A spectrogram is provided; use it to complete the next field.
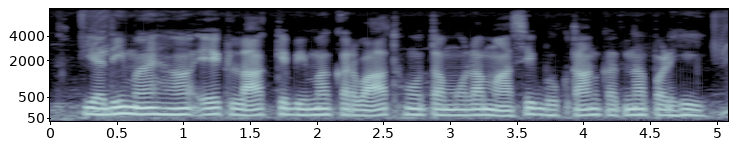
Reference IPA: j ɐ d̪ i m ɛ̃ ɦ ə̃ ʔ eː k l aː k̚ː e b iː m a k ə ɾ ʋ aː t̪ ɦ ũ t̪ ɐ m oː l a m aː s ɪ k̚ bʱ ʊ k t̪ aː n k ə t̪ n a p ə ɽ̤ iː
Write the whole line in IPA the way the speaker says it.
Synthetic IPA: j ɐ d̪ i m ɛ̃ ɦ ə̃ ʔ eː k l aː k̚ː e b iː m a k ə ɾ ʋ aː t̪ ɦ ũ t̪ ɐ m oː l a m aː s ɪ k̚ bʱ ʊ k t̪ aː n k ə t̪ n a p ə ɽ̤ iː

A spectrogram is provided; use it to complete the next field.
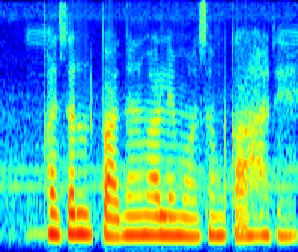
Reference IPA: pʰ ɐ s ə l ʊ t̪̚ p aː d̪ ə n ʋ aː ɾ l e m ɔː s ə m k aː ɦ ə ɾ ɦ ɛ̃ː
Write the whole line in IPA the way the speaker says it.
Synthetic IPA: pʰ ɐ s ə l ʊ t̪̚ p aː d̪ ə n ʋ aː l e m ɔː s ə m k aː ɦ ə ɾ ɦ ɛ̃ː

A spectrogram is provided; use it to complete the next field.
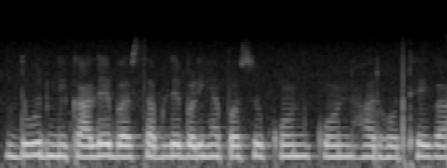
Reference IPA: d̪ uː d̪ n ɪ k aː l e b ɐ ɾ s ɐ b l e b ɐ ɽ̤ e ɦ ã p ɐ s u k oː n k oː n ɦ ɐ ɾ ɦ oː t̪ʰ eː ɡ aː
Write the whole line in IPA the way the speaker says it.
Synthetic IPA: d̪ uː d̪ n ɪ k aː l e b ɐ ɾ s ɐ b l e b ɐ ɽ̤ i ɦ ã p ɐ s u k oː n k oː n ɦ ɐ ɾ ɦ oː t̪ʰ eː ɡ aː

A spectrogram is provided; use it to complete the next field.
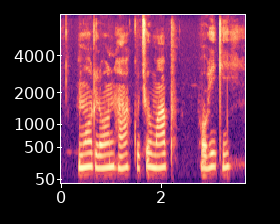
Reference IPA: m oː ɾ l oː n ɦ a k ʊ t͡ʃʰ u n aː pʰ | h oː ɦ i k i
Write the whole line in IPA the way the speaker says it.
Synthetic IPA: m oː ɾ l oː n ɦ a k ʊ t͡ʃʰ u m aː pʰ | h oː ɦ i k i

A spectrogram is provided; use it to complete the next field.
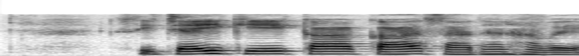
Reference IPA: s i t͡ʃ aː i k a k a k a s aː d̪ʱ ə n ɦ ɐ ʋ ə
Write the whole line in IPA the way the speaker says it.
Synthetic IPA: s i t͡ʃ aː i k e k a k a s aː d̪ʱ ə n ɦ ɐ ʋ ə

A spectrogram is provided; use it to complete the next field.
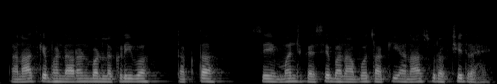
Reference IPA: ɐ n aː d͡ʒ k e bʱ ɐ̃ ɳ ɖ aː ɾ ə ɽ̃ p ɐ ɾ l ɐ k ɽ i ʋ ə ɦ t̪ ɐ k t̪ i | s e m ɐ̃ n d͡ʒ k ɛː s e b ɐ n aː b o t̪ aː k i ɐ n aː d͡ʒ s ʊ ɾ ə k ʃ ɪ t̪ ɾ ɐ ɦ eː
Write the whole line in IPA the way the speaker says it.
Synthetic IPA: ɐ n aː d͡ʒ k e bʱ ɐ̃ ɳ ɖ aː ɾ ə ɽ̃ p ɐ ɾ l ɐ k ɽ i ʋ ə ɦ t̪ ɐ k t̪ a | s e m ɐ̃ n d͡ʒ k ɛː s e b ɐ n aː b o t̪ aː k i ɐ n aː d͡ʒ s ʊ ɾ ə k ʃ ɪ t̪ ɾ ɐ ɦ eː

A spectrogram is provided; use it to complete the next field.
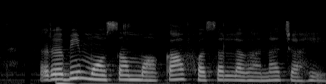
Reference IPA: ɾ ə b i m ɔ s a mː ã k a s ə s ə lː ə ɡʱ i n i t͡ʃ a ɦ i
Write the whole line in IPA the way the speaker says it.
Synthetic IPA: ɾ ə b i m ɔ s ə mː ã k a f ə s ə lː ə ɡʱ a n a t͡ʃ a ɦ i

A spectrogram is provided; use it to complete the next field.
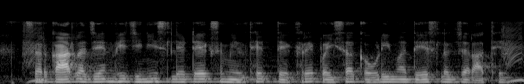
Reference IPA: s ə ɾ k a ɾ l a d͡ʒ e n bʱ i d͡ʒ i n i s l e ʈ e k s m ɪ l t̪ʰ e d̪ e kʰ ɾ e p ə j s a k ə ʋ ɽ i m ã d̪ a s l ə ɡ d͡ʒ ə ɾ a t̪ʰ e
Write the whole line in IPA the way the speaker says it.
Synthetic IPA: s ə ɾ k a ɾ l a d͡ʒ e n bʱ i d͡ʒ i n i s l e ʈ e k s m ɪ l t̪ʰ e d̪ e kʰ ɾ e p ə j s a k ə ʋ ɽ i m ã d̪ e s l ə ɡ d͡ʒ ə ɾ a t̪ʰ e

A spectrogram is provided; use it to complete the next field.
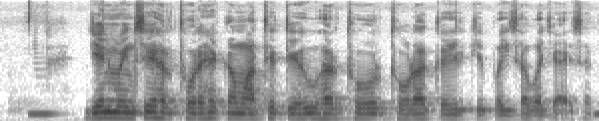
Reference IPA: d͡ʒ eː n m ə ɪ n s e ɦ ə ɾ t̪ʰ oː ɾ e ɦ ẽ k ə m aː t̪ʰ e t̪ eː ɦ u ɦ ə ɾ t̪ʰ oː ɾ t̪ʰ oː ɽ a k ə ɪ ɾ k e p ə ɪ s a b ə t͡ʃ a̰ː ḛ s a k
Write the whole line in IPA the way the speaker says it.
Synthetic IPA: d͡ʒ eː n m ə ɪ n s e ɦ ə ɾ t̪ʰ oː ɾ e ɦ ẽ k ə m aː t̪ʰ e t̪ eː ɦ u ɦ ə ɾ t̪ʰ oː ɾ t̪ʰ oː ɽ a k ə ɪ ɾ k e p ə ɪ s a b ə t͡ʃ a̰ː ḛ s ə k

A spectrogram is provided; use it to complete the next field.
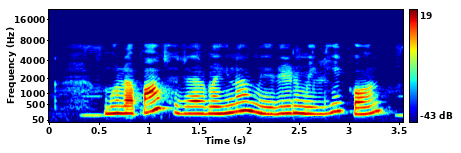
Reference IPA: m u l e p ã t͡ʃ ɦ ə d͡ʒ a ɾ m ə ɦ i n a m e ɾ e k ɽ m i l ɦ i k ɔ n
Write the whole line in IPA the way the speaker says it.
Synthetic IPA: m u l a p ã t͡ʃ ɦ ə d͡ʒ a ɾ m ə ɦ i n a m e ɾ e ɽ m i l ɦ i k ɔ n

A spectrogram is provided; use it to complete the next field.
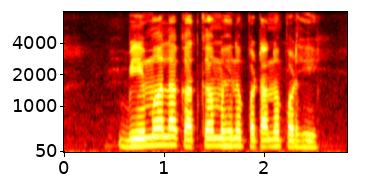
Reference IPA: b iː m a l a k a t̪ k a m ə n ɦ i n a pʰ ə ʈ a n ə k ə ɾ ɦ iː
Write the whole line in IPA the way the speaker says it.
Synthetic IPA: b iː m a l a k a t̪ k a m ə ɦ i n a p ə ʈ a n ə p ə ɽ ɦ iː

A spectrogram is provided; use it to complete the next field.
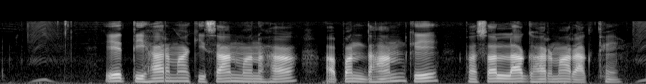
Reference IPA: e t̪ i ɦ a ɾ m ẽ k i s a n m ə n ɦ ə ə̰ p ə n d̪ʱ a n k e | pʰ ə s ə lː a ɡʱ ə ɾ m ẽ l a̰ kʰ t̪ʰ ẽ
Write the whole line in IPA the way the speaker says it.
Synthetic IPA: e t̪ i ɦ a ɾ m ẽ k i s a n m ə n ɦ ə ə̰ p ə n d̪ʱ a n k e | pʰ ə s ə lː a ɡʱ ə ɾ m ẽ ɾ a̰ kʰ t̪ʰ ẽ

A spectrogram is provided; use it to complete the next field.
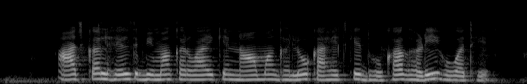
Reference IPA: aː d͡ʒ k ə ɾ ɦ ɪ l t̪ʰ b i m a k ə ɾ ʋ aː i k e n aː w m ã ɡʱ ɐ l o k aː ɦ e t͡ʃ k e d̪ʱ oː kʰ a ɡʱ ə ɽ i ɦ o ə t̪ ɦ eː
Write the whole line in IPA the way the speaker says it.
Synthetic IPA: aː d͡ʒ k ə l ɦ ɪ l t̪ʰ b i m a k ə ɾ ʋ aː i k e n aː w m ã ɡʱ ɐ l o k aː ɦ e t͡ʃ k e d̪ʱ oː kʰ a ɡʱ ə ɽ i ɦ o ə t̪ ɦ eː

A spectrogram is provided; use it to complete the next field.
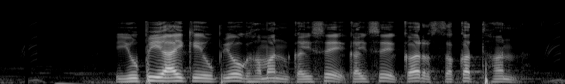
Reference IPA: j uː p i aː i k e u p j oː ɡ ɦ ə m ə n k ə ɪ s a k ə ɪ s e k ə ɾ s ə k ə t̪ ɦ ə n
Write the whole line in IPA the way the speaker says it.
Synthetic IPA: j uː p i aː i k e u p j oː ɡ ɦ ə m ə n k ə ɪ s e k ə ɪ s e k ə ɾ s ə k ə t̪ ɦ ə n

